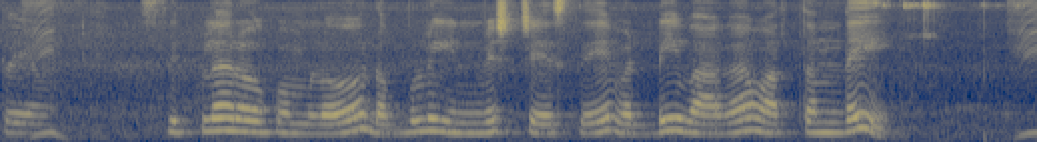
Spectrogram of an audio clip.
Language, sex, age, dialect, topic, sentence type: Telugu, female, 46-50, Utterandhra, banking, statement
